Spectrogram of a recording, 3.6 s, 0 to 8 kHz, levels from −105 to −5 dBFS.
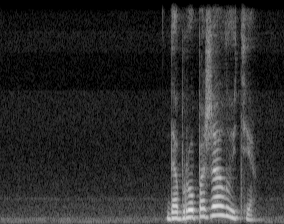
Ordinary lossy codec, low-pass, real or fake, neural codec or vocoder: none; none; real; none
